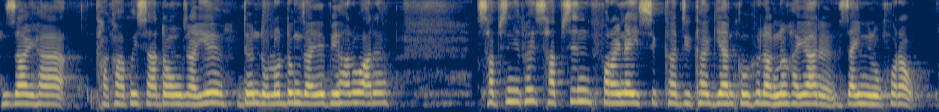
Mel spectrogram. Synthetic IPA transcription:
zajɦatʰakʰapʰɯjsadɔŋzajɯdɯndɔlɔdɔŋzajɯbehalɔaɾɯ | sap̚sinipʰajsap̚sinpʰɔɾajnaisikʰːadikʰaɡijankʰɯɦɯlaŋnɯɦajaɾɯzajninɔkʰɔɾaw

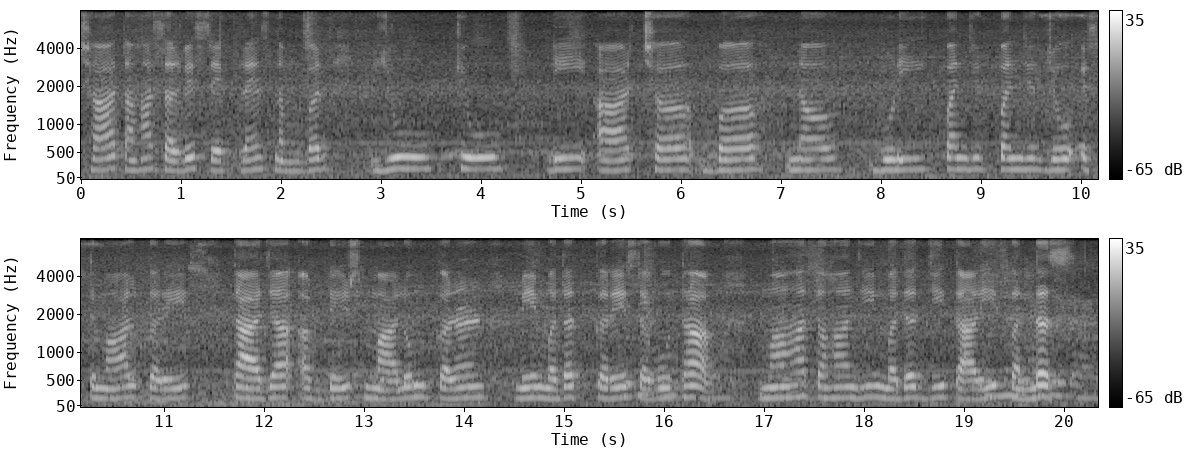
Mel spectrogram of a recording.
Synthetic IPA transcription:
t͡ɕʰaːt̪ɐʋãsɐɾʋɪsɾeːpʰɾẽːnsnɐ̃mbəɾ | juː | kjuː | ɖiːaːɾt͡ɕʰɐbɐ | nɐʋ | bʊɽipɐ̃ɲd͡ʑpɐ̃ɲd͡ʑd͡ʑoːʔɪst̪eːmaːlkɐɾe | t̪aːd͡ʒaʔɐpɖeːʈsmaːluːmkəɾəɽ̃ | mẽmɐd̪əd̪kɐɾesɐɡot̪ʰaː | mãt̪ɐɦãd͡ʒiːmɐd̪əd̪̚d͡ʒiːt̪aːɾiːfkɐ̃nd̪əs

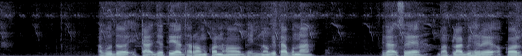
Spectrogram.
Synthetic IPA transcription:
abud̪ɔiʈaʔd͡ʒat̪ɛjaʔd̪ʱɔɾɔmkɔnɦɔ̃bʱinːɔɡit̪abɔna | ɛt̪aʔsɛbaplabiɦɾɛɔ̰kɔɾ

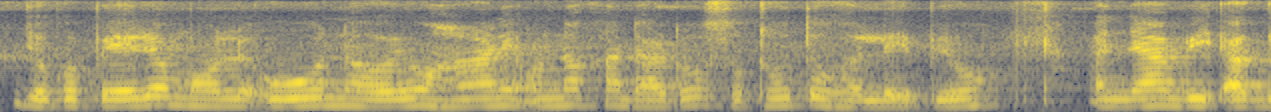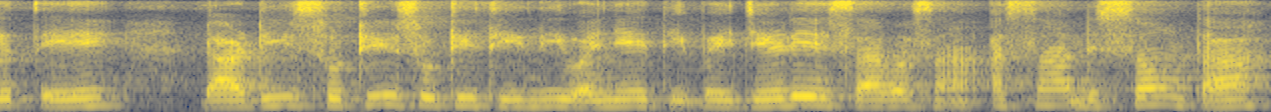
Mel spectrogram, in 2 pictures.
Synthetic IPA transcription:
d͡ʑeːkopɐɦɪɾjomɔːlʔʊɦonɐɦʊjoɦaːɽ̃eʔʊnə̆kʰãːɗaːɖʱosʊʈʰot̪ʰoɦɐlepijoɐɲãbɪʔɐɠʊ̆t̪e | ɗaːɖʱisʊʈʰisʊʈʰit̪ʰĩːn̆d̪iʋɐɲet̪ʰipɐid͡ʑɐɦɪɽeɦɪsaːbɐsã̰ʔɐsãɗɪsəũt̪ʰaː

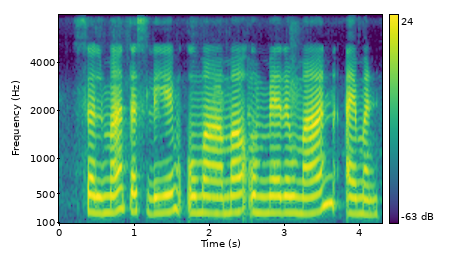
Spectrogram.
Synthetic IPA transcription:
sɐlmat̪ɐsliːmumaːmaʔʊmːeɾmaːnɐjmɐn

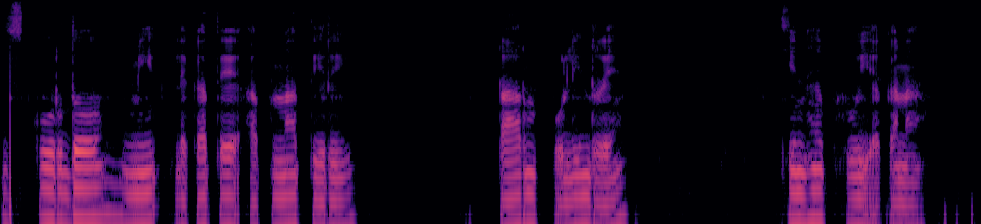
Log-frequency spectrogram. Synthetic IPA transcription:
skuɾd̪ɔmit̪̚lɛkat̪ɛʔapnat̪iɾi | ʈaɾmpɔ̰linɾɛ | t͡ʃinɦəpʰujʔa̰kana

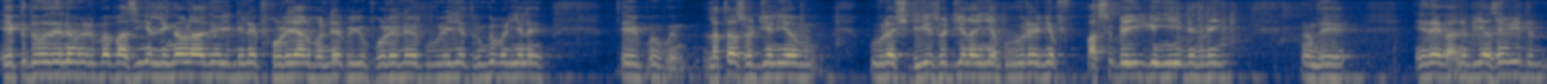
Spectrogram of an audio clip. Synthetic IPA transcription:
ɪkd̪oːd̪ɪnbaːs̬ɪjãːlɪ̃ŋɡãːbənaːd̪eoːneːnẽːpʰoːɽeːaːlbənːeːpːoːpʰoːɽeːneːpuːɾeːɪjãːt̪ɾʊ̃ŋɡəɾbəɳɪjãːnẽː | t̪eː | lət̪ãːsod͡ʒɪãːnɪjãː | puːɾãːʃəɾiːɾs̬od͡ʒɪjãːnaːɪjãːpuːɾeːɪjãːpə̰speːiːɡəɪjãːnəɡneː | ə̃nd̪eː | ɪd̪eːka̰lbiːəsẽːbiː

